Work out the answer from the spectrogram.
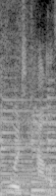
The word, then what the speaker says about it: Wodehouse: It is Wodehouse, is it?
